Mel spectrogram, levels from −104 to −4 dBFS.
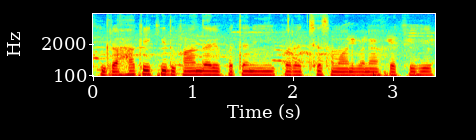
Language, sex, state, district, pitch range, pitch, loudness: Chhattisgarhi, male, Chhattisgarh, Sukma, 120-125 Hz, 125 Hz, -15 LUFS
